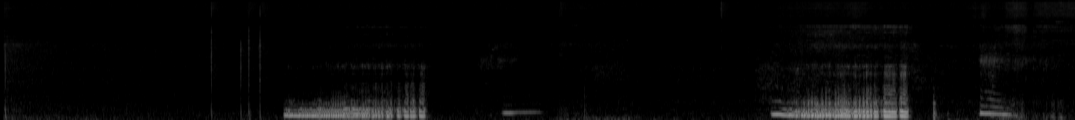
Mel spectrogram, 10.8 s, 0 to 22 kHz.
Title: Snoring into my skirt Part 2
